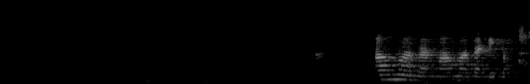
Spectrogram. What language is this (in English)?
Tamil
